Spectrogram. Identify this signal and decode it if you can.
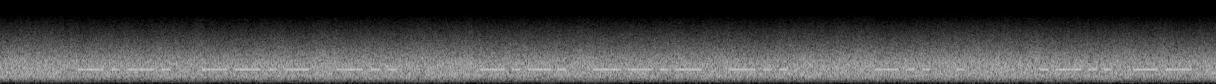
Morse code, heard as a keyed tone, hand-sent with a straight key, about 15 wpm, 700 Hz, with heavy radio static and a narrow filter. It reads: CQD CQD DE …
